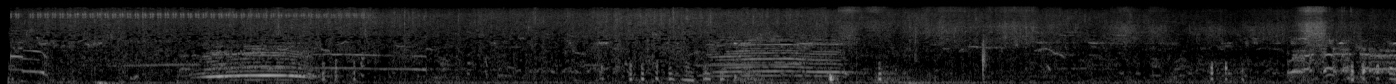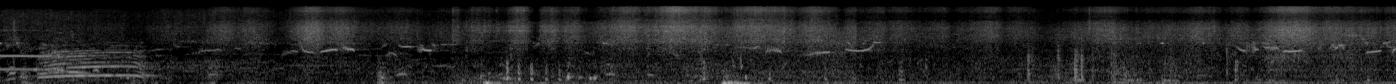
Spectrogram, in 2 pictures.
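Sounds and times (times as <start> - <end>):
cattle mooing: 7.0 - 8.5.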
